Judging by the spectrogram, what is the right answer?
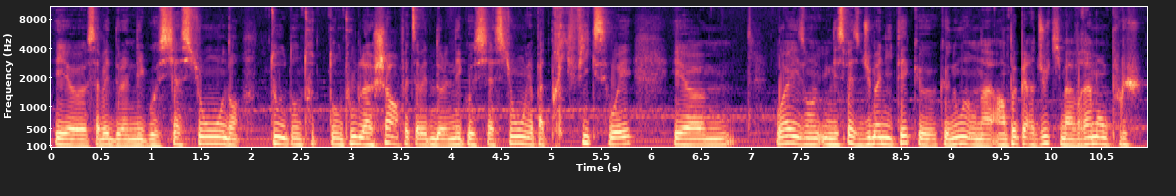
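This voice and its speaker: A man's voice: medium pitch, steady tone, fairly quick, warm tone, soft background music. A man recounting his impressions to camera, hesitant and full of fillers. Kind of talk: testimonial to camera.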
